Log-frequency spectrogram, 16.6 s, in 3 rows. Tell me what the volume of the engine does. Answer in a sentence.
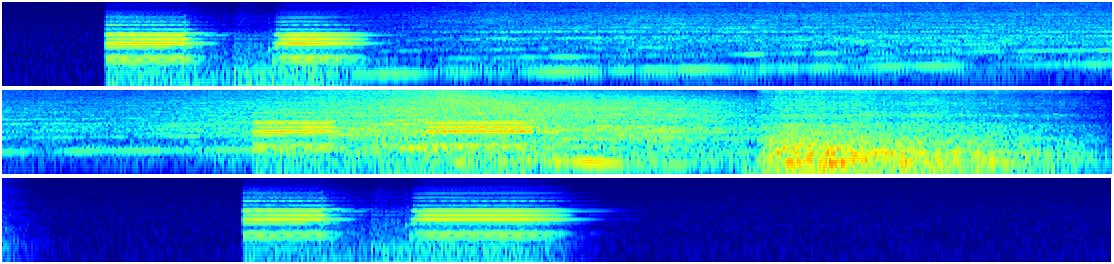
The loudness of the engine goes up.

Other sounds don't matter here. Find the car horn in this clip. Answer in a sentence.
You can hear the car horn from 0.5 to 1.9 s, from 6.8 to 8.2 s and from 12.2 to 13.9 s.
